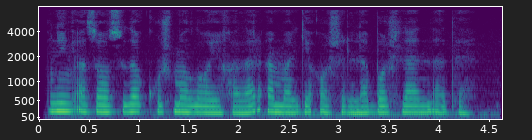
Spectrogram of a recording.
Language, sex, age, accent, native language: Uzbek, female, 18-24, Surxondaryo, Uzbek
